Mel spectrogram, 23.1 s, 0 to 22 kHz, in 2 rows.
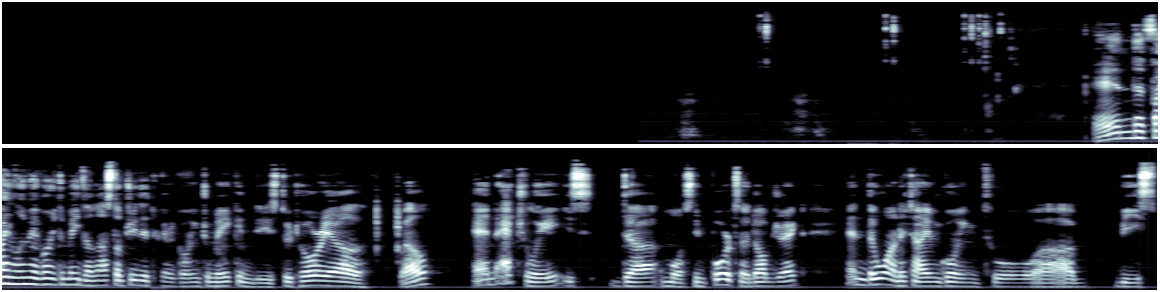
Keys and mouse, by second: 0.7-2.2 middle drag, 3.0 a, 4.2 a, 4.6 a, 5.6 c, 9.5 c, 12.5 h, 16.7 middle click, 17.6 shift+a.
